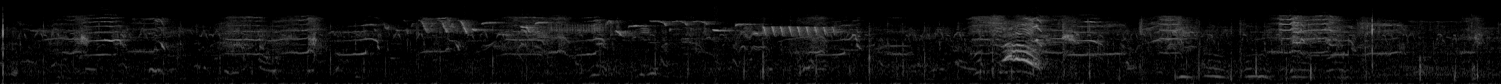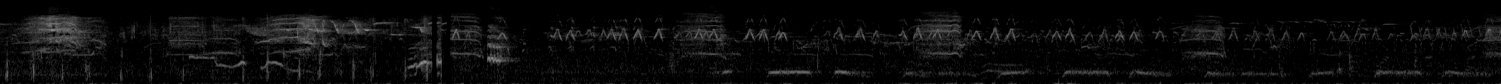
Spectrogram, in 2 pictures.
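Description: Wild birds singing and calling: a mix of many high chirps, whistles and short trills, with a lower run of repeated notes in the second half.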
